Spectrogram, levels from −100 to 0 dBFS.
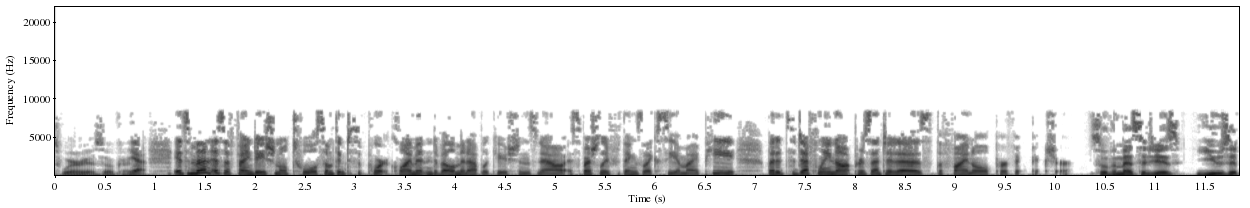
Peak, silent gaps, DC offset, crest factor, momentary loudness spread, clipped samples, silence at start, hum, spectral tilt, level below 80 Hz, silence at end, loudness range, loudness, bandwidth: -2 dBFS; none; under 0.1%; 20 dB; 11 LU; under 0.1%; 0 s; none; -5 dB/octave; -42 dBFS; 0 s; 3 LU; -21 LUFS; 8.8 kHz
